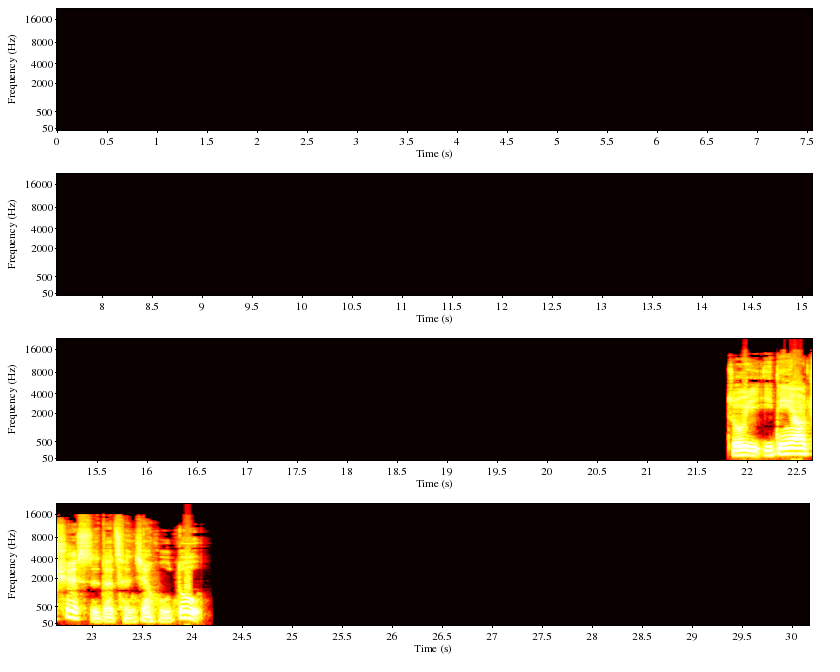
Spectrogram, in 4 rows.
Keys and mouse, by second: 0.8-2.3 drag, 2.5 click, 4.5 r, 5.7 click, 7.1 click, 7.5 click, 8.4 drag, 9.4-10.7 drag, 11.0 click, 11.8 click, 12.2-13.2 drag, 13.9-14.9 drag, 15.3 click, 15.6 click, 16.8 ctrl+r, 19.5 click, 22.2 click, 22.5-23.8 middle drag, 25.1-26.6 drag, 26.6 Tab, 28.4 Tab.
